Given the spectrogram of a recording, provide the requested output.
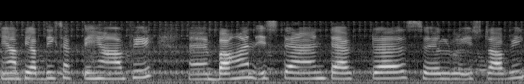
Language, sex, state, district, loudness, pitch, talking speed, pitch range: Hindi, female, Chhattisgarh, Raigarh, -17 LUFS, 275 Hz, 170 wpm, 260-285 Hz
